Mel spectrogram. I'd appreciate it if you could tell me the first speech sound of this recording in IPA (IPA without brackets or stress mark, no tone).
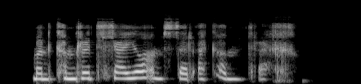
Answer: m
